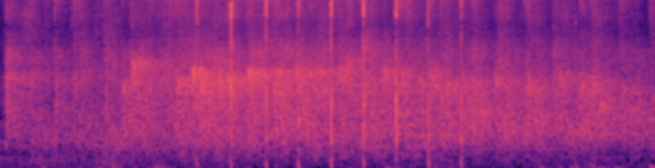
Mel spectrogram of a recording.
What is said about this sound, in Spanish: Deberían aplaudir en este momento.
